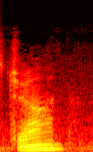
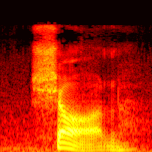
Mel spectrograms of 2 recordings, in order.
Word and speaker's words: Shawn: Did you say your name was John? Shawn. Sean. S A W N. There's many ways to spell that name.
